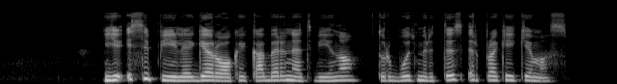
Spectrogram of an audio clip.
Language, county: Lithuanian, Tauragė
